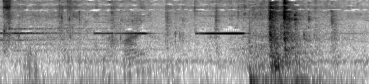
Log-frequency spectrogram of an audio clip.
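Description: A train door beeps with short, high tones.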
